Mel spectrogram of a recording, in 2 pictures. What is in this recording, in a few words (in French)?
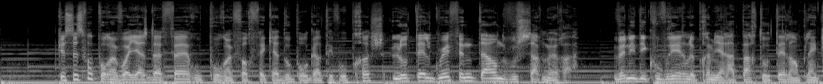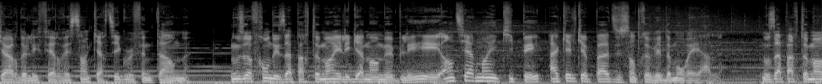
Publicité; Hôtel Griffintown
